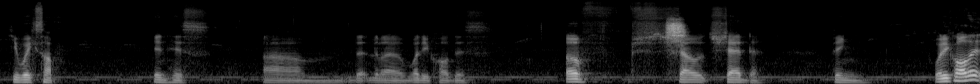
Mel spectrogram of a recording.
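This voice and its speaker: Very slow speech with long, frequent pauses, big swings in loudness and ordinary pitch variation, music in the background. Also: man, very deep, low pitch for a man. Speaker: game master. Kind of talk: tabletop roleplay narration. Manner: halting.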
